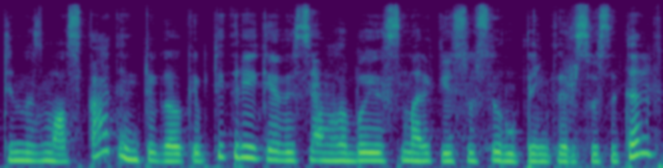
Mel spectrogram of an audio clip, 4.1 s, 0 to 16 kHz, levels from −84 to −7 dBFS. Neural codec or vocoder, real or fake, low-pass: codec, 44.1 kHz, 3.4 kbps, Pupu-Codec; fake; 14.4 kHz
